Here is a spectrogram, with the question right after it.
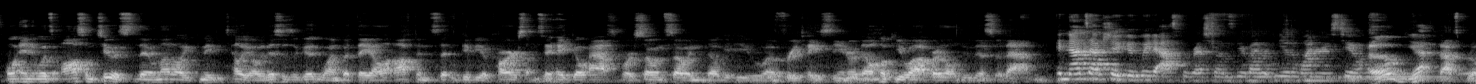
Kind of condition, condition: setting, busy venue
